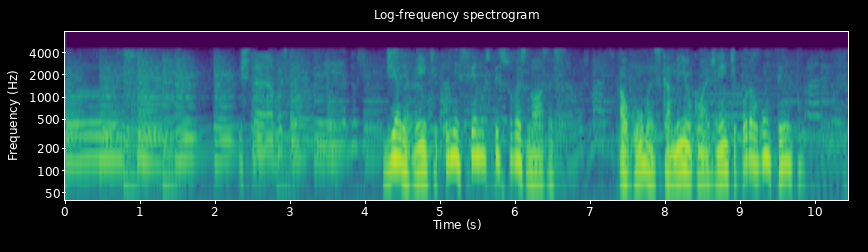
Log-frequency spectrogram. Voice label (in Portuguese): ANO NOVO P AMIGO(A), masc; Telemensagens; Natal e Ano novo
